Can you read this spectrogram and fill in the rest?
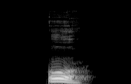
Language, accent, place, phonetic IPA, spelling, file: German, Germany, Berlin, [o], -o-, De--o-.ogg
- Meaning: -o-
